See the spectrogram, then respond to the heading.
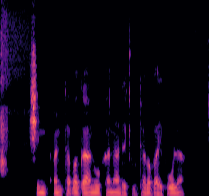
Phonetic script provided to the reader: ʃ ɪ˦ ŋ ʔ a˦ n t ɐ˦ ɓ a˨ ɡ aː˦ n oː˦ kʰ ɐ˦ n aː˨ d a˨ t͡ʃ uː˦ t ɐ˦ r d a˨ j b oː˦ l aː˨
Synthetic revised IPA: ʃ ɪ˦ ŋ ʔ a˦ n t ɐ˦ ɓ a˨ ɡ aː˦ n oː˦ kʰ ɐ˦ n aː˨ d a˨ t͡ʃ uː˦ t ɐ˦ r b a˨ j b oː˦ l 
